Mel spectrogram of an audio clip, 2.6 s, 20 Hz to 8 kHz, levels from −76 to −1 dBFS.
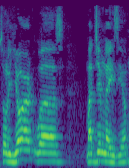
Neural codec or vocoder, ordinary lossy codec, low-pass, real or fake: none; MP3, 32 kbps; 7.2 kHz; real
